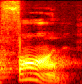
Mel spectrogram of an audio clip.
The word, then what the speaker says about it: fawn: Make the sound aw like saw and law.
